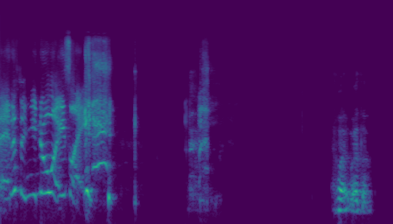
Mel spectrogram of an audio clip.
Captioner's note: cries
